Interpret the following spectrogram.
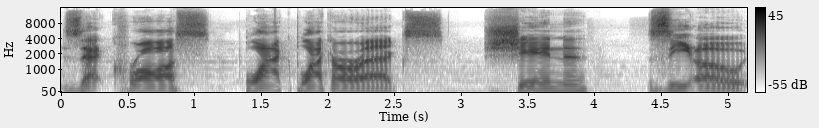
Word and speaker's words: ZO: Cross, Black RX, Shin, ZO, J. There we go. ZO is after Decade. Oh. Wait, no, the movie. ZO. The movie. Or is that pronounced differently? Oh, Z-O.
